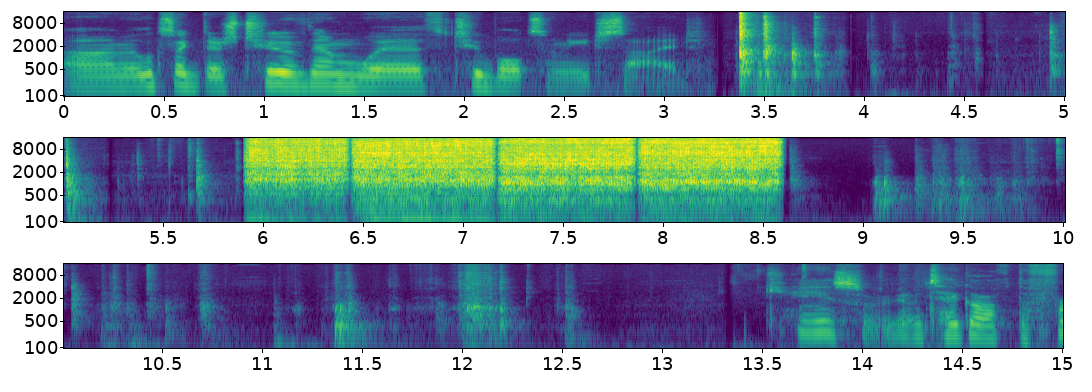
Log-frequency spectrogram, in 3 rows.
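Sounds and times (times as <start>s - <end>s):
impact wrench running: 5.9s - 8.6s.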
